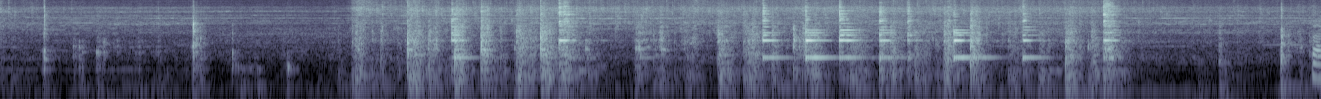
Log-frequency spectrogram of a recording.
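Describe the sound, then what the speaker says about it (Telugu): Onions fry in a pan with ginger paste added for a mushroom curry, starting as faint scrapes and then turning into a steady sizzle with repeated spoon scrapes and clinks against the metal pan, close by. "ఆనియన్స్ బాగా ఫ్రై అయిన తర్వాత అల్లం పేస్ట్ వేయాలి."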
